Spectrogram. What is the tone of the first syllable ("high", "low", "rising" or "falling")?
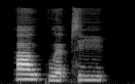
high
